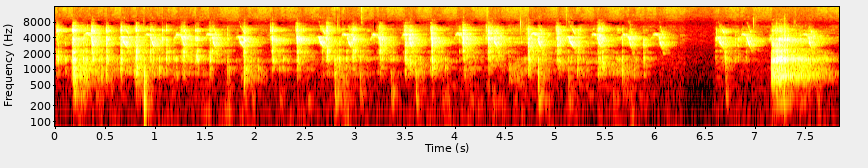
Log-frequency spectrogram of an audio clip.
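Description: Rapid string of short, high bird-like chirps, several a second, pausing briefly about six seconds in before a louder, fuller call near the end.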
